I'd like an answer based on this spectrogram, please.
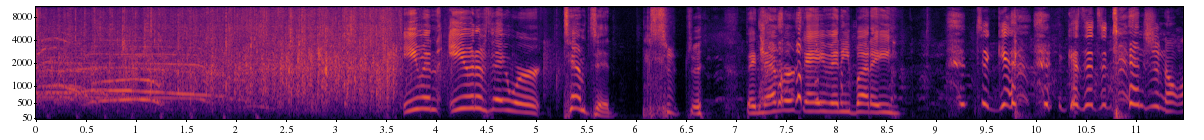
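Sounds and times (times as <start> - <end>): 
audience applause: 0.0 - 4.4
speech: 3.7 - 11.4
laughter: 6.6 - 11.4.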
